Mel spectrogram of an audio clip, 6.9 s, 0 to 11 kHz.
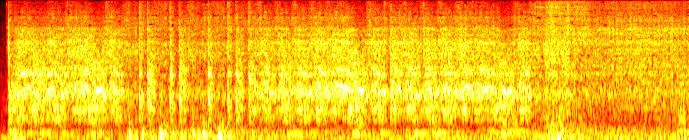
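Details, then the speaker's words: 1967 Travco 220 RV big-block Chrysler parked 35 years, cranking after new ignition coil fitted, fuel pump not run in a while: starter churns about three turns a second for five seconds, no firing; crank no-start, suspected no fuel, unconfirmed. "no gas okay yeah my so that's the trick so when you're starting these from a dead you don't know if they're flooding or not plus we haven't we haven't run the fuel pump in a while"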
